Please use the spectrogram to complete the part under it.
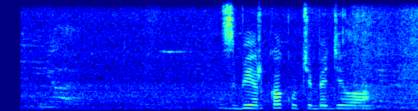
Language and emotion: Russian, neutral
